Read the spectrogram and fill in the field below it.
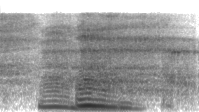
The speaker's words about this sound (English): So ready? Let's take a breath to clear our mind.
